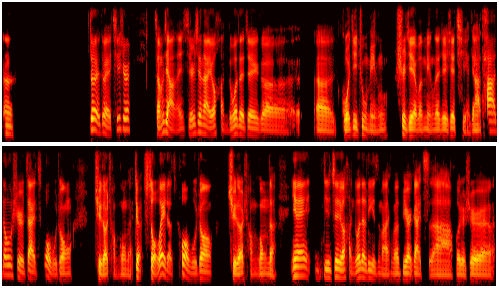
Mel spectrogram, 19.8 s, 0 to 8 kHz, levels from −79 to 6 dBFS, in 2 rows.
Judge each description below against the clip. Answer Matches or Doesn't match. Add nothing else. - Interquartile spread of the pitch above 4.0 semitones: Matches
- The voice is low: Matches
